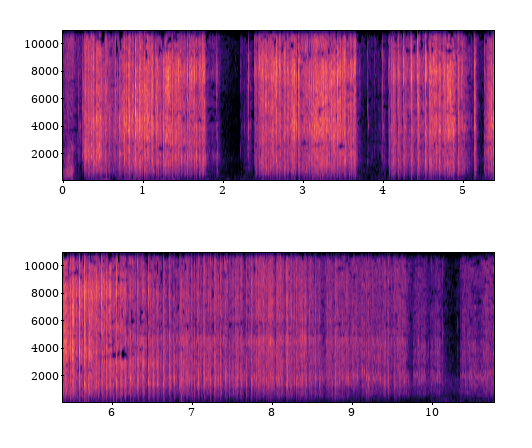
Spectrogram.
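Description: RC car with screw-spiked tires driving in bursts of throttle, a fast rattling noise from its drivetrain and tires churning snow, cut by three short pauses. The last burst is the longest and slowly fades toward the end.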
